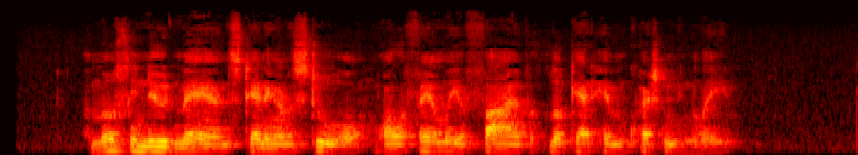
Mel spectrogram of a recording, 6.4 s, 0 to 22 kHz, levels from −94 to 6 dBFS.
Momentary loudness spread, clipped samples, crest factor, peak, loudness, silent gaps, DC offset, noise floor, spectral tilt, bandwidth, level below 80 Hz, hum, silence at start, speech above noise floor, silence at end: 10 LU; under 0.1%; 18 dB; -18 dBFS; -34 LUFS; none; under 0.1%; -70 dBFS; -5.5 dB/octave; 16 kHz; -84 dBFS; none; 0.65 s; 36 dB; 0.95 s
